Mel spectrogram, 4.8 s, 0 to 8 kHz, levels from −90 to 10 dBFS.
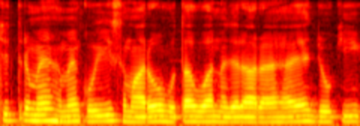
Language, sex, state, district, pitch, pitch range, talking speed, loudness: Hindi, male, Uttar Pradesh, Jalaun, 125 Hz, 115-130 Hz, 175 wpm, -14 LUFS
